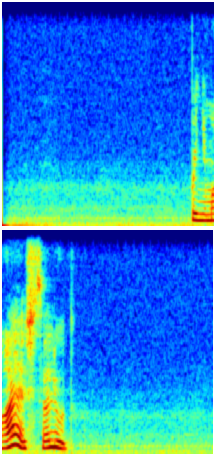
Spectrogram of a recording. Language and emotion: Russian, positive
